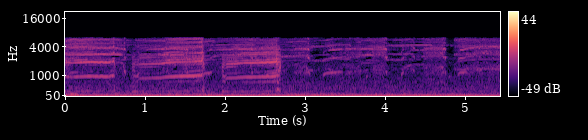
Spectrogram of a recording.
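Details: Common swifts at the nest early in the morning, two adults around a nest changeover; drawn-out nasal calls with stacked overtones, several long notes of about a second each, over a steady low rumble.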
